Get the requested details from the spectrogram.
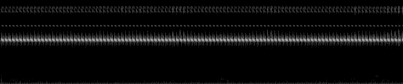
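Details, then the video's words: Singing Arizona tree cricket on brittlebush in Vail, Arizona, at 3300 ft, evening of December 26 near 70 °F; a constant high, finely pulsed trill with very regular rhythm throughout. "Arizona Tree Cricket"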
